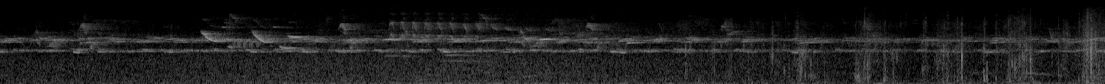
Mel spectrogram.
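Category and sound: bird, birds singing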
